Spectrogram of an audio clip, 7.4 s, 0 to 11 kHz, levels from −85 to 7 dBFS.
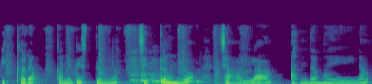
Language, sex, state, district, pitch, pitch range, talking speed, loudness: Telugu, female, Andhra Pradesh, Sri Satya Sai, 245 Hz, 210-290 Hz, 40 wpm, -19 LUFS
